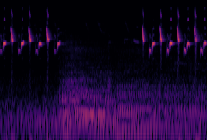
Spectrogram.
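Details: Male olive-backed tailorbird giving paired notes, each a sharp rising chip followed by a lower note, in a quick series broken by a pause of over a second with soft low background rumble.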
